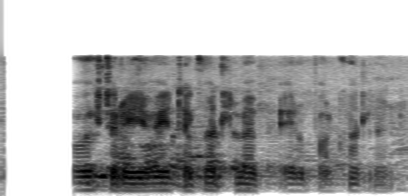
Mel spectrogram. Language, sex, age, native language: Icelandic, male, 15, Icelandic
